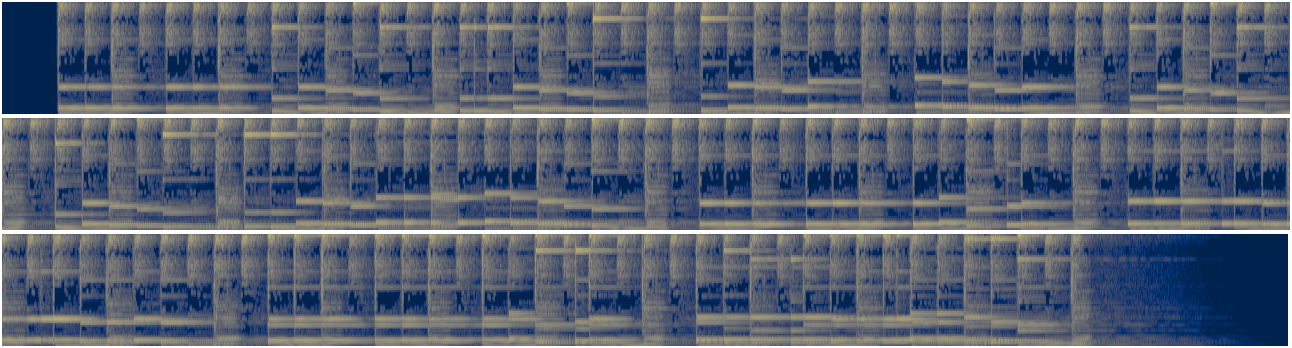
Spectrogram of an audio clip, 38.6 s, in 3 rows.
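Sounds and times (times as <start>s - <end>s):
Christmas song: 0.6s - 38.2s.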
